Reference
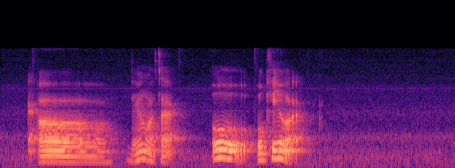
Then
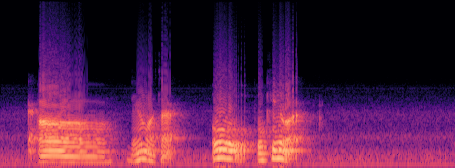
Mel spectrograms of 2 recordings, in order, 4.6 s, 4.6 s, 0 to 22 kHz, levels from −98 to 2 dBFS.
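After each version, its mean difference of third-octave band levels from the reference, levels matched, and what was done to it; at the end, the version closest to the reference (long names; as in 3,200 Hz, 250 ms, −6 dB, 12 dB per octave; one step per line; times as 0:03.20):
3.0 dB: low-pass with resonance 1,300 Hz, resonance Q 2.1
parametric band 150 Hz +9.5 dB 2.2 octaves
mains hum 60 Hz, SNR 25 dB
in parallel at −9.5 dB: wave folding −9.5 dBFS
on the sum: level −4.5 dB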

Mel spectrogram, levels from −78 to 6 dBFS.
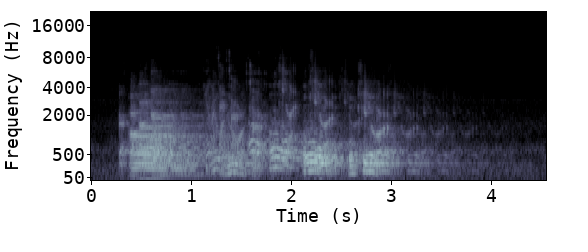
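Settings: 5.5 dB: soft clipping −8 dBFS, distortion −17 dB
delay with pitch and tempo change per echo 189 ms, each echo +5 semitones, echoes 2
on a send: delay that swaps between a low-pass and a high-pass 148 ms, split 940 Hz, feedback 67%, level −9 dB
on the sum: downsampling to 22,050 Hz
level −8 dB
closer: first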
